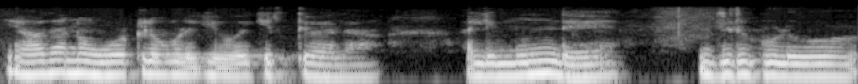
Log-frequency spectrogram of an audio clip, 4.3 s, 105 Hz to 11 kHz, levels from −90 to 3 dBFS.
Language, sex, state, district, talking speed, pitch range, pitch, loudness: Kannada, female, Karnataka, Bellary, 110 wpm, 160-180 Hz, 170 Hz, -13 LUFS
